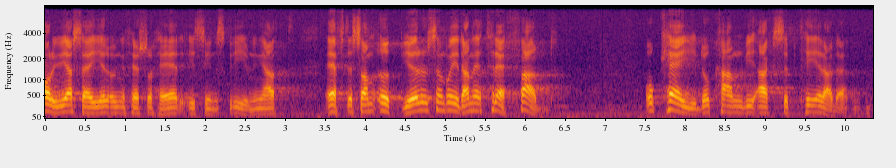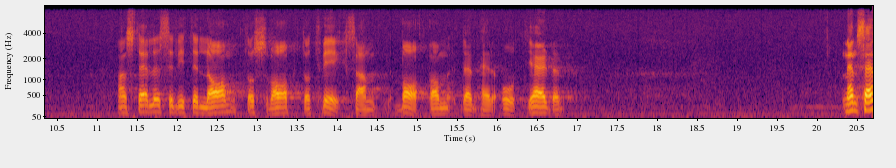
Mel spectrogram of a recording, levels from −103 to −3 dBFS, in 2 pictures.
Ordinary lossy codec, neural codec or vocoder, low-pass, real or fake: none; none; 7.2 kHz; real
